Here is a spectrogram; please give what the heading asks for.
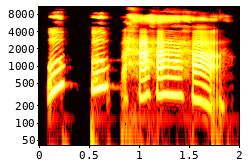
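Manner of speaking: put-on playful baby noises. Playing with the baby.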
